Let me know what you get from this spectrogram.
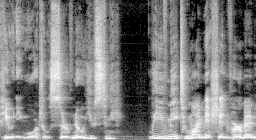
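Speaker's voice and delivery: demon dog hellhound voice. Voicing a demon dog who dismisses the players: demon dog voice. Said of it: "Its eyes kind of narrow at you and says".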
